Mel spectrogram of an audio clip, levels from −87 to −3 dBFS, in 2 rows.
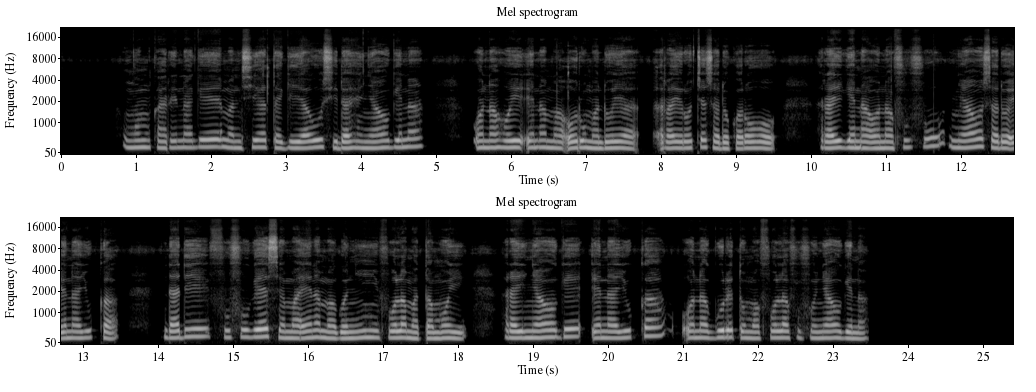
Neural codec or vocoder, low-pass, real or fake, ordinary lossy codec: vocoder, 44.1 kHz, 128 mel bands, Pupu-Vocoder; none; fake; none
